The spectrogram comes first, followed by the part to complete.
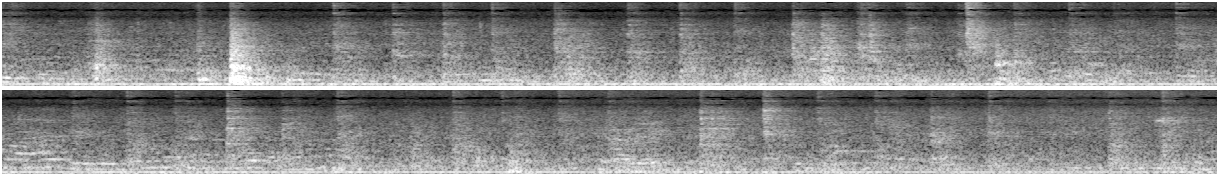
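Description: Metal spatulas clinking and scraping against a large aluminium pot as a whole fried fish is lifted out of the bubbling deep-frying oil, with a sharp clank about a second in. A steady low hum and the faint sizzle of the oil run underneath.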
